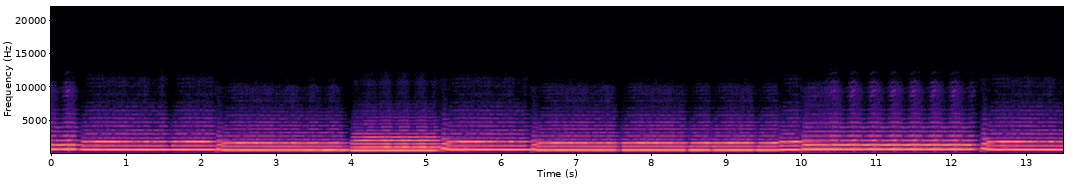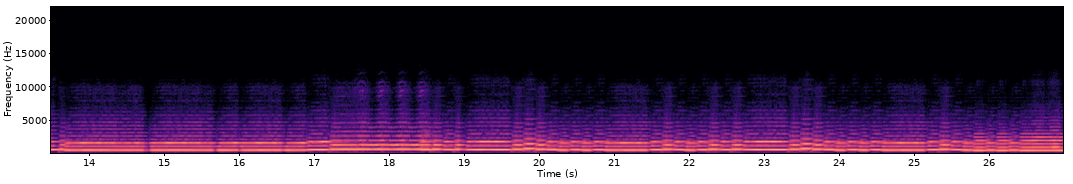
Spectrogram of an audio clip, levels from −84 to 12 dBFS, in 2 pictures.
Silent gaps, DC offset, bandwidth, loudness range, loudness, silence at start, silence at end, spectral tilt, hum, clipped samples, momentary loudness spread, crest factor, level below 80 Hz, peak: none; under 0.1%; 9.8 kHz; 2 LU; -13 LUFS; 0 s; 0 s; -0.5 dB/octave; none; under 0.1%; 4 LU; 12 dB; -70 dBFS; -2 dBFS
